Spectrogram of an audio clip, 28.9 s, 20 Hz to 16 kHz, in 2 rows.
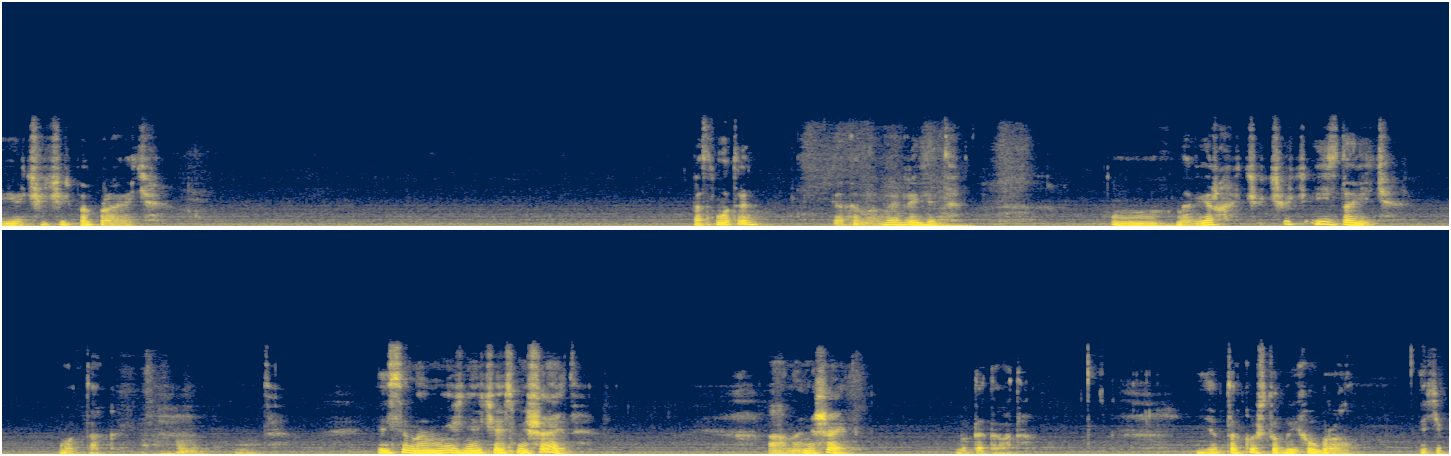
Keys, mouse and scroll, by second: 1.2 ctrl+z, 1.6 click, 3.1-4.6 drag, 5.5-7.1 drag, 7.2 click, 8.1 click, 8.7 shift+click, 8.8 shift+click, 10.2 g, 13.2 s, 15.1-16.6 middle drag, 17.6 shift+click, 17.8 shift+click, 18.2 shift+click, 18.3 shift+click, 20.5 g, 21.7 click, 22.0-23.5 middle drag, 25.4 click, 25.7 click, 26.7 click, 27.2 click, 27.6 middle click, 28.5 click.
